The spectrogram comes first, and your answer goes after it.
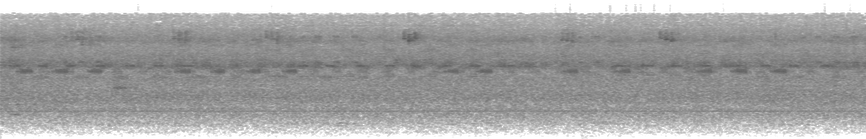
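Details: Bell cricket singing at night as it gradually grows lighter toward dawn: steady repeated high pulsed trills in a dense insect chorus, with brief higher chirps from other insects above a constant hiss.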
